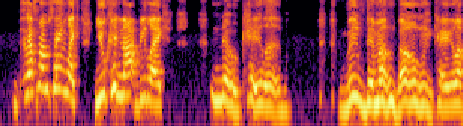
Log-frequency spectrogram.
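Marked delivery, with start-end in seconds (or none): 2.8-6.2 very slow, mocking, decrepit old-person voice. Making fun of someone among friends, in a mocking old-person voice. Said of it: "that's always the voice I go to".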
